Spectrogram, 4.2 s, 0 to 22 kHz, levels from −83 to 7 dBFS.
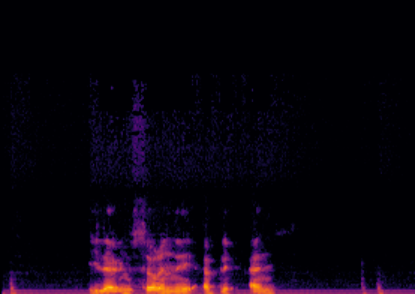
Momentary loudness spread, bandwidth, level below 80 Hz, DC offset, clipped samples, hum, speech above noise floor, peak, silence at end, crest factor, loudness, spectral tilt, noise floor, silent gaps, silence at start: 14 LU; 6.6 kHz; -50 dBFS; under 0.1%; under 0.1%; none; 35 dB; -2 dBFS; 0.3 s; 18 dB; -17 LUFS; -8.5 dB/octave; -51 dBFS; none; 0.1 s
